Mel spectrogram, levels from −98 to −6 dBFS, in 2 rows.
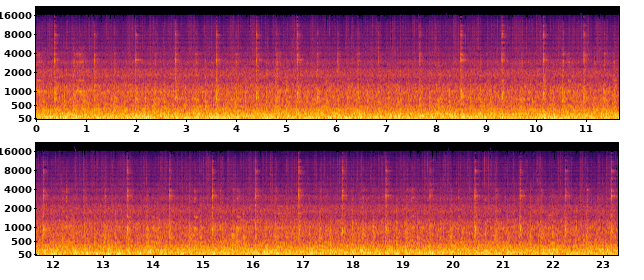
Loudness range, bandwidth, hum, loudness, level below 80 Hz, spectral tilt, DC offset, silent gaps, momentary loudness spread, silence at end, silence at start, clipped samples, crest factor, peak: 1 LU; 13.5 kHz; none; -19 LUFS; -20 dBFS; -7 dB/octave; under 0.1%; none; 2 LU; 0 s; 0 s; under 0.1%; 14 dB; -2 dBFS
